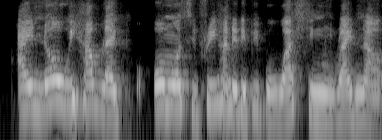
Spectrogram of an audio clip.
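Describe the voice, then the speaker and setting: A woman's fairly high voice in an African accent, with lively intonation. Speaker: survivor advocate. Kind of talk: panel discussion.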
